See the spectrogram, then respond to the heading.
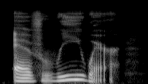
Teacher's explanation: A native English speaker stresses the first syllable, but the voice placed the stress on the second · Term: Russian phonological transfer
